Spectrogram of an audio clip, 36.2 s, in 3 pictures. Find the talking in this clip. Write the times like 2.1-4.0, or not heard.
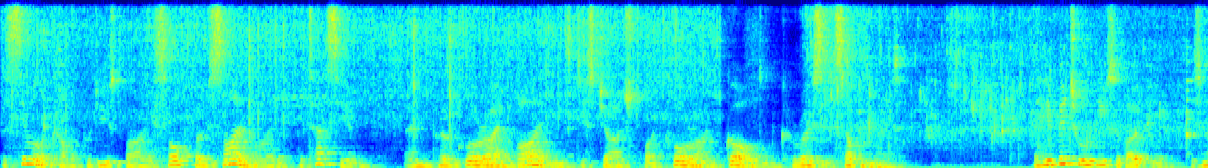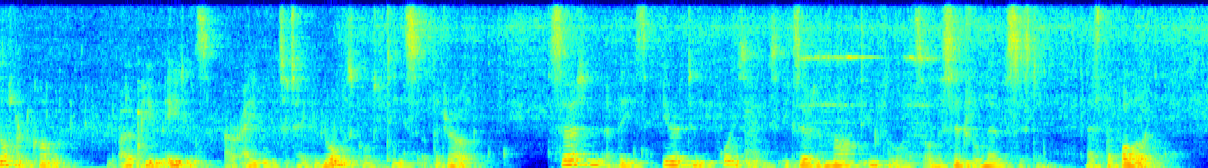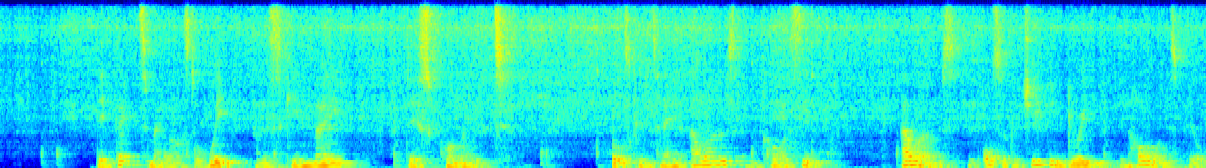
0.0-9.0, 10.3-16.9, 17.6-23.6, 25.1-29.4, 30.2-36.1.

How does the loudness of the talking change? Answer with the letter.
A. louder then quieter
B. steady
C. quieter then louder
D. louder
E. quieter
B.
